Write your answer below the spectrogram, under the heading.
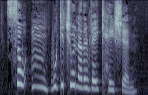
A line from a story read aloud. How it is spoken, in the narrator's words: Trish exclaims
